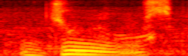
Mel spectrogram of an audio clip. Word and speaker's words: juice: เด้ สาว นะ คะ ตัว นี้ ก็ ออก เสียง เดียว กัน เลย คือ สระ อู นะ คะ คือ ju Juice Orange Juice สระ อู แล้ว เติม เสียง ท้าย เฉย ๆ เป็น ไง ใคร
